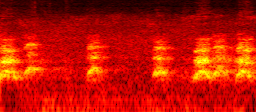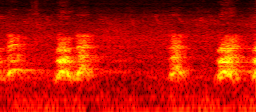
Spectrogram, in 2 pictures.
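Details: Three dogs barking inside an apartment building: rapid overlapping barks in short doubled bursts, repeated every half second or so, with brief pauses and a steady low hum underneath.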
